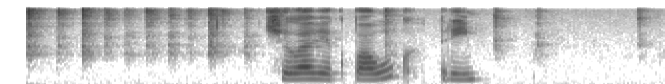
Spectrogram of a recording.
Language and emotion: Russian, neutral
